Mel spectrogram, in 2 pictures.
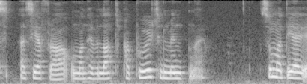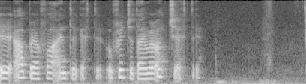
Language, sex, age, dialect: Faroese, female, 15-35, Suðurstreymoy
